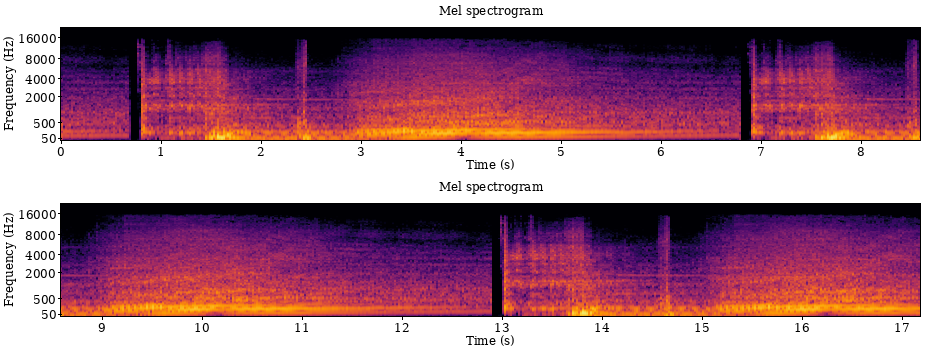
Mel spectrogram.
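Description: Car engine revving up, as a short looped clip that repeats about every six seconds. Each pass starts abruptly with a few sharp clicks, then the engine pitch climbs in steps and holds before the clip cuts off and begins again.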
